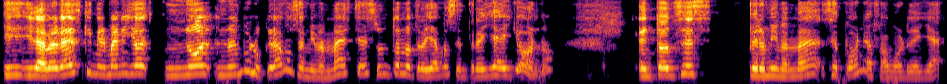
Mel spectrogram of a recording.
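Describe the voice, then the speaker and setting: A woman's voice: fairly high pitch, expressive, fairly quick, a bit bright, no echo. Emotional woman telling her story. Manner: candid and emotional, with frequent restarts and laughs. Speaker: speaker sharing her testimony. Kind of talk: personal testimony talk.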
